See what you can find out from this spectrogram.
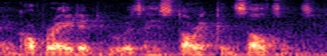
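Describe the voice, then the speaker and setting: A man with an American accent talks at a very fast pace, with audible room echo and noticeable background noise. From Georgia, US South. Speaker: housing developer executive. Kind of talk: public hearing testimony. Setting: city council meeting. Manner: halting, many fillers.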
